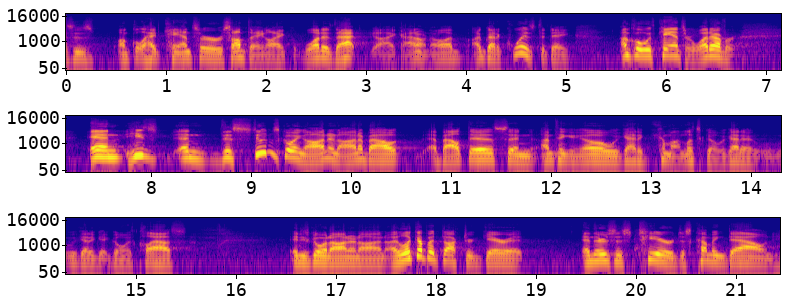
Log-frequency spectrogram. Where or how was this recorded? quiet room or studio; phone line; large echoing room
large echoing room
